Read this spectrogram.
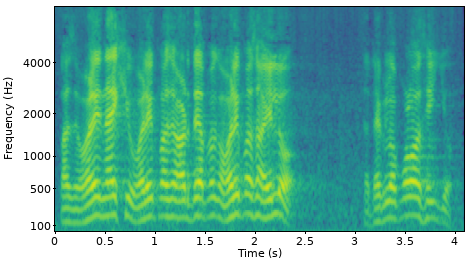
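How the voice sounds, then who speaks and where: Fast and high-pitched, with a fairly bright tone, a spiritual teacher preaches devotionally, mixing rhetorical questions with homespun anecdotes. The lo-fi recording has a long reverb, as in a hall.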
